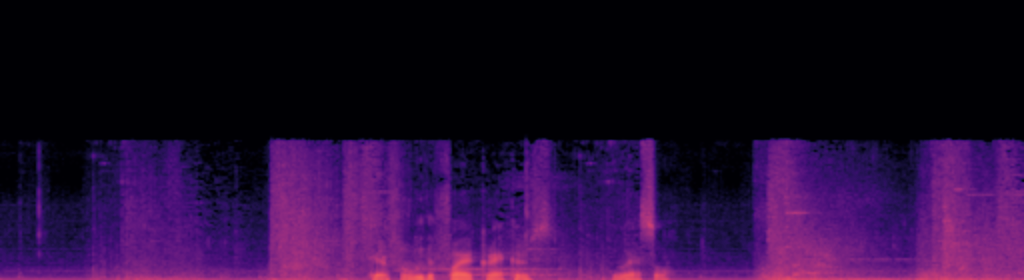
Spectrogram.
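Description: A sword strikes and clashes in a fight.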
